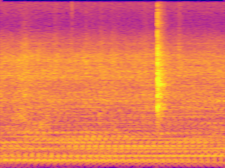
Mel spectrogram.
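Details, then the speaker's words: Washing machine running far louder than usual, likened to a plane taking off: loud steady droning roar with low hum and even rumble; abnormally loud, cause unknown. "Sounds like a plane's trying to take off. That's not normal. That is really, really loud."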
